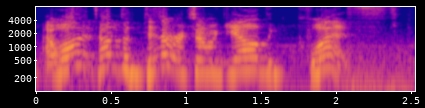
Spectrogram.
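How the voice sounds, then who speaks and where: A man's voice: very high voice, fast talker, bright, forceful tone, slight background noise. A man streaming a video game, chatting casually with friends and laughing often. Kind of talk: casual chat while playing a game.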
